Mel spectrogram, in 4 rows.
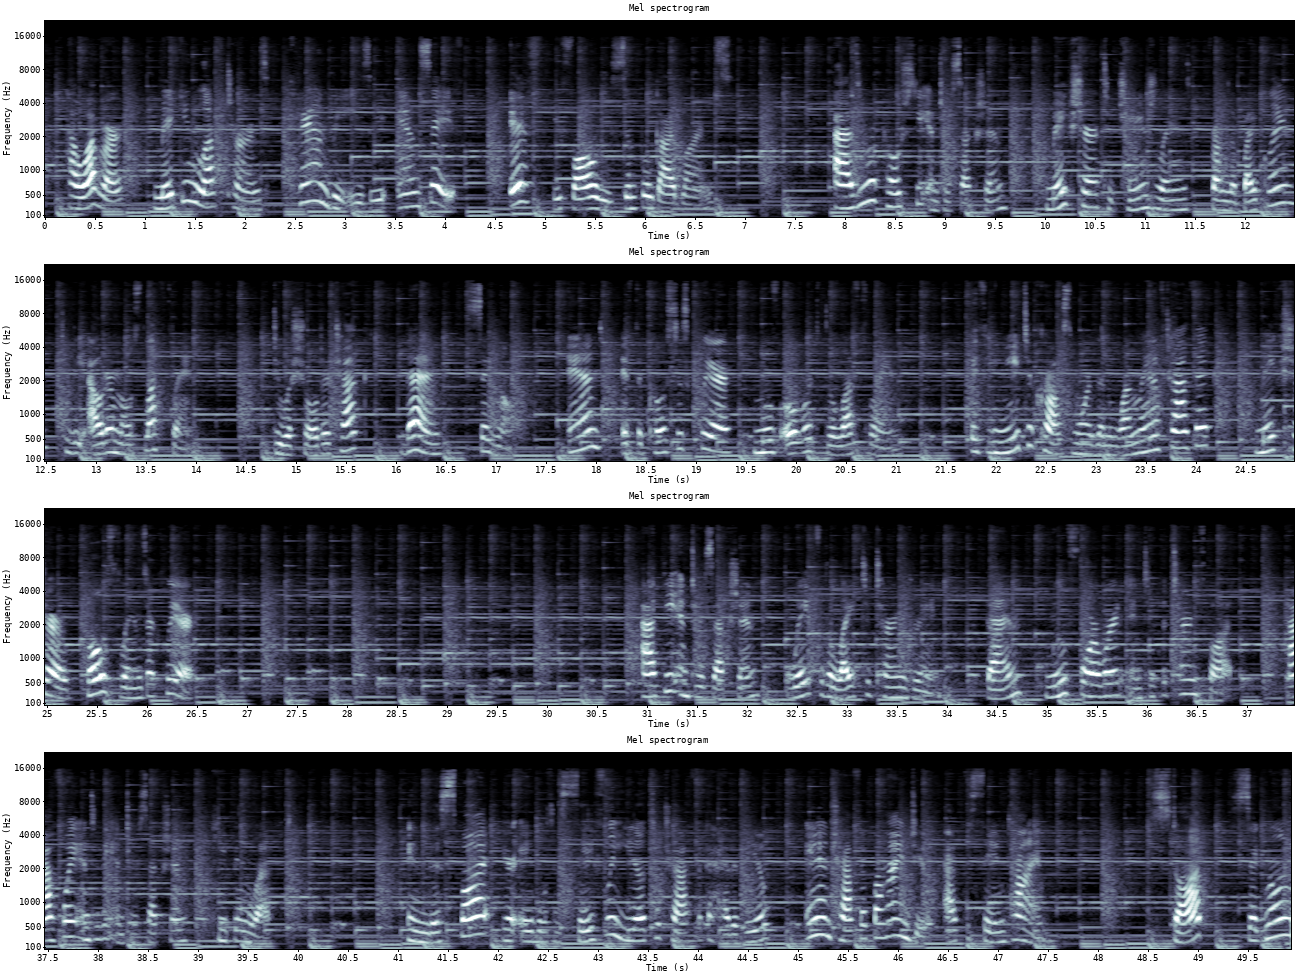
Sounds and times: Music: 0:00.0 - 0:49.9
Speech: 0:00.2 - 0:04.1, 0:04.7 - 0:06.8, 0:07.9 - 0:14.0, 0:14.8 - 0:21.0, 0:21.8 - 0:26.5, 0:31.0 - 0:36.8, 0:37.4 - 0:39.7, 0:41.1 - 0:47.5, 0:48.6 - 0:49.9.

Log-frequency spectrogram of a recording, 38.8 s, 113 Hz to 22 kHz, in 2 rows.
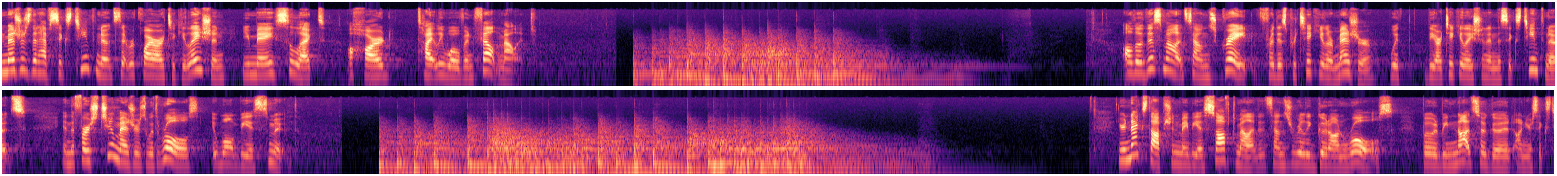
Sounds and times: Speech: 0:00.0 - 0:06.7, 0:14.0 - 0:23.1, 0:33.4 - 0:38.8
Timpani: 0:07.9 - 0:12.6, 0:24.1 - 0:31.8.

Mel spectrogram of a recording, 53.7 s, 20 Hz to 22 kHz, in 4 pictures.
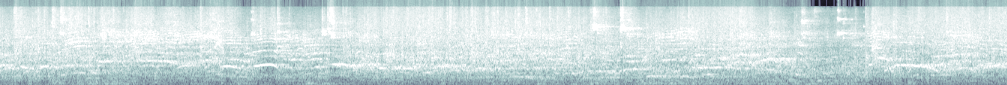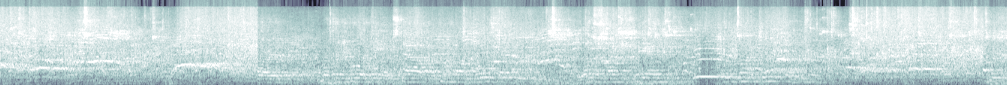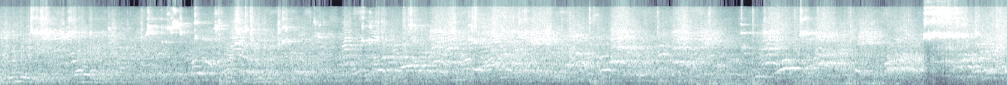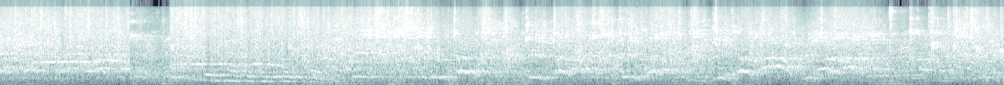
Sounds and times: Inside, public space: 0:00.0 - 0:53.6
Speech: 0:16.8 - 0:24.4, 0:26.5 - 0:36.3, 0:42.7 - 0:46.7
Basketball bounce: 0:34.7 - 0:34.9, 0:36.0 - 0:38.6.

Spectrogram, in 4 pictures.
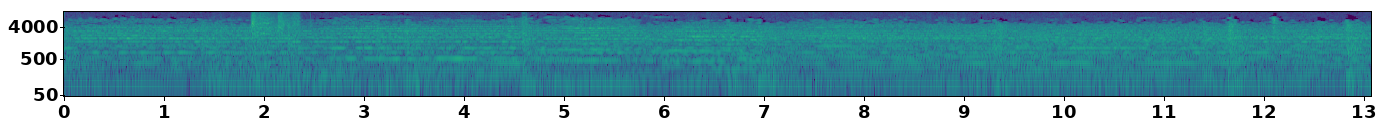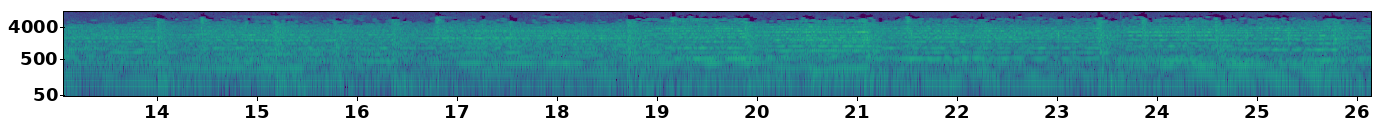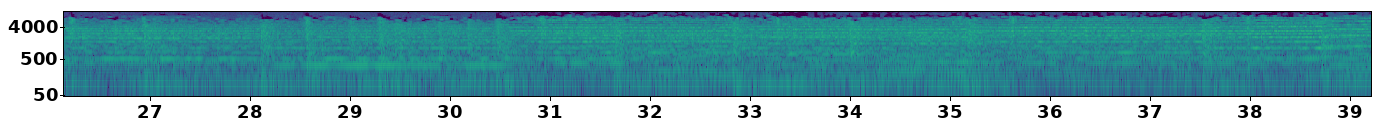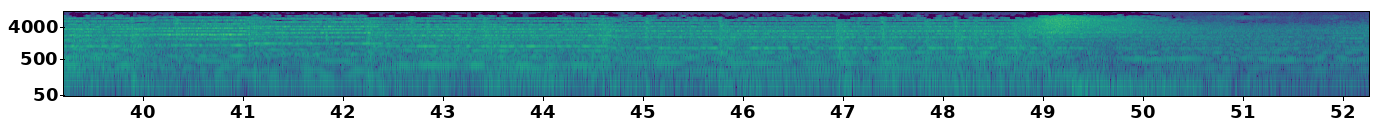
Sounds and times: Music: 0:00.0 - 0:52.2.

